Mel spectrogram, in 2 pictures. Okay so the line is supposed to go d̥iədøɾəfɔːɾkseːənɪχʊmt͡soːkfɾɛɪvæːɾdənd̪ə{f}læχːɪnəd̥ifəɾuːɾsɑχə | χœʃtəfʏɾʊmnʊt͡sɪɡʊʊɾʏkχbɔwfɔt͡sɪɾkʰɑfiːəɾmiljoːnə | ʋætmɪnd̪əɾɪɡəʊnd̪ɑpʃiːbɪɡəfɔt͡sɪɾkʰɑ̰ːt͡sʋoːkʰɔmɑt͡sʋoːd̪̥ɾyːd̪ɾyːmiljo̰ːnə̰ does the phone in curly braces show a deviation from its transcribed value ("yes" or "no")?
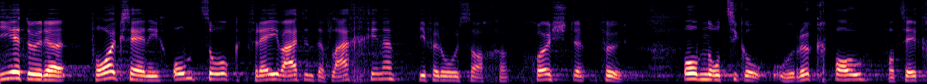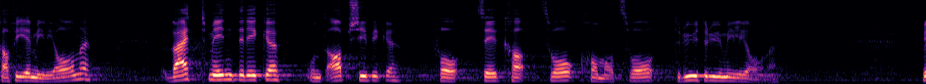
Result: no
